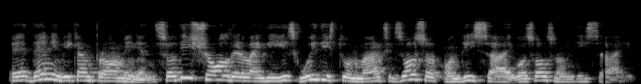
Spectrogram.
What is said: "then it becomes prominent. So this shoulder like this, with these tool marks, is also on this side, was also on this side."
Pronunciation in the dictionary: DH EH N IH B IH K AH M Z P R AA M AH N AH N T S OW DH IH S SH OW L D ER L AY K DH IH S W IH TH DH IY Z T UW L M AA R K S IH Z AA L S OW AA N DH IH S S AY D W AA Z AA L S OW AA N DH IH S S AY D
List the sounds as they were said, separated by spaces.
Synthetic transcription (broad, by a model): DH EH N IH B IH K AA M P R AA M AH N AH N T S OW DH IH S SH OW L D ER L AY K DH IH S W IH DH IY S T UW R M AA R K S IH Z AA L S OW AA N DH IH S S AY D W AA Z AA L S OW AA N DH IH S S AY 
